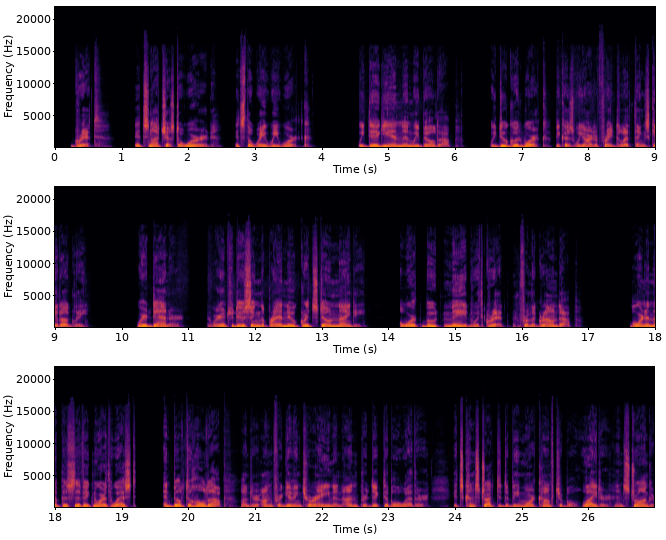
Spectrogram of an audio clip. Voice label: Gritty Sound, en-US

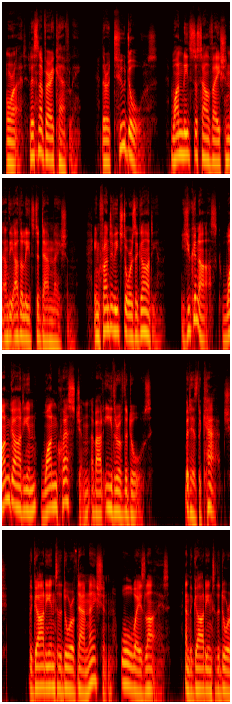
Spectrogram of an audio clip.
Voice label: British, british english

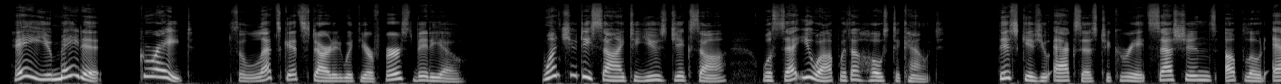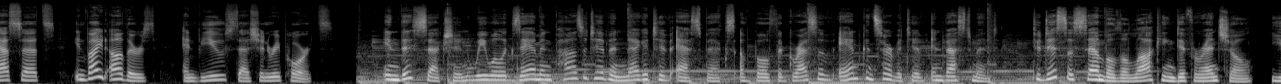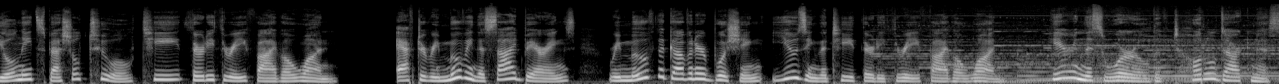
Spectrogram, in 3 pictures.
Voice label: eLearning

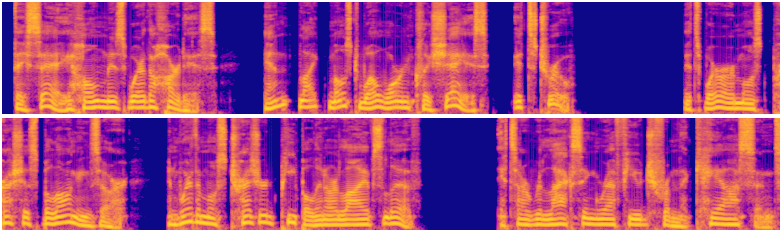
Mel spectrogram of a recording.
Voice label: NUTURING Promotional, en-US

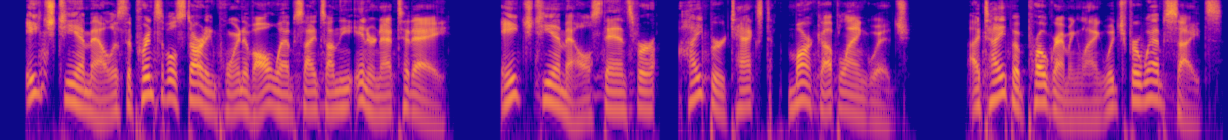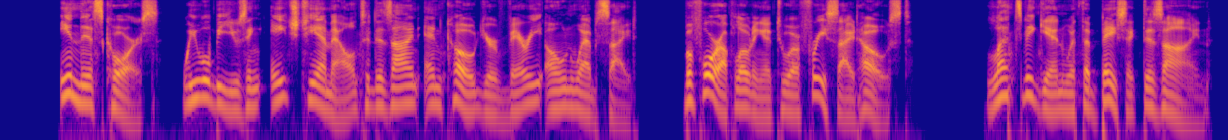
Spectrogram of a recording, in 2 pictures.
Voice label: E Learning

